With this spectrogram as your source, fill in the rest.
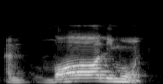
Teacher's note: Because dha is one of the hard sounds followed by a long vowel, so the tafkhim even gets bigger. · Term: highest level of tafkhim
